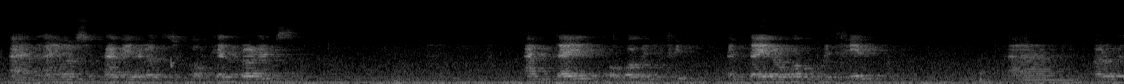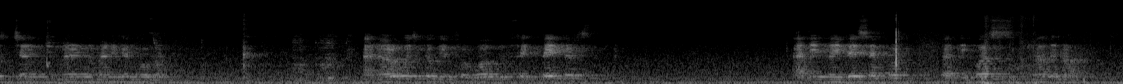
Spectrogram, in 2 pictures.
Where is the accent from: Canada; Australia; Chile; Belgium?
Chile; now in United States; I'm from Chile. I've been active member of the church for the last 2 years. I've been living and working in the United States for the last 11 years.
